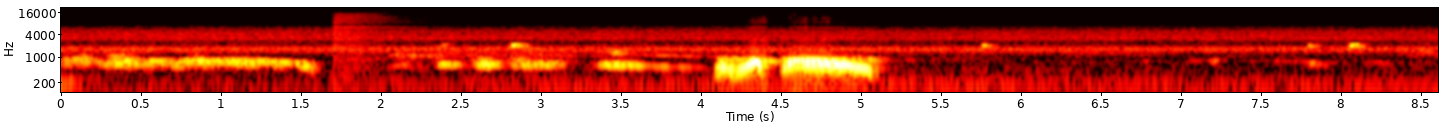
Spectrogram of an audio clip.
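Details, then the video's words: Spotted dove calling as a decoy to lure other doves: soft fragmented cooing notes lead into one loud two-part coo, a clipped note then a longer hollow, low coo, with faint high chirps afterward. "chim cu gáy kích bổi mới"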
